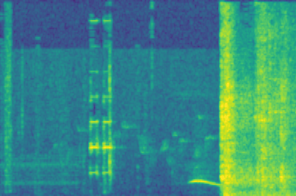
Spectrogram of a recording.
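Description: Classic Mini's engine catching about one and a half seconds in, with no long cranking, then idling steadily and smoothly.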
